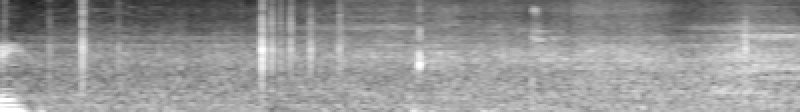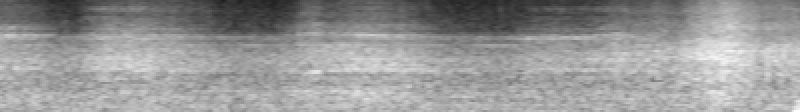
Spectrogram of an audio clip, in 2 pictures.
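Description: Quiet handling noises from work on a swivel seat base plate: a few light clicks and soft rubbing as grease is wiped over the metal turntable, with a short hiss near the end.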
